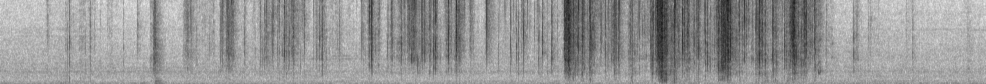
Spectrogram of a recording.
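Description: Foil wrapper of a trading-card pack being torn open and crinkled by hand. Scattered sharp crackles start about a second and a half in and grow denser, loudest between about five and a half and eight seconds in, then stop.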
